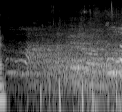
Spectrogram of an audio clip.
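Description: A quick irregular series of dull thuds from two boxers moving on the ring canvas and exchanging punches, under faint voices in the hall.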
